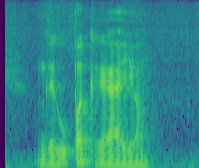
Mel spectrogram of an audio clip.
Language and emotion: Russian, neutral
